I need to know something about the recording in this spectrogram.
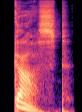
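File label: "gust", English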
